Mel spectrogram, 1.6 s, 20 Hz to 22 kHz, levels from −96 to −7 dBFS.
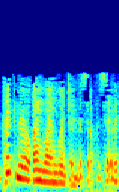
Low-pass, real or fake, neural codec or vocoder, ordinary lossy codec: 5.4 kHz; fake; codec, 16 kHz, 0.5 kbps, FreqCodec, smaller model; MP3, 24 kbps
